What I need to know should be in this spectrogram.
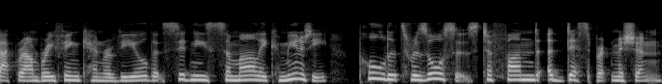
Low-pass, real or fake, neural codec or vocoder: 7.2 kHz; real; none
